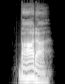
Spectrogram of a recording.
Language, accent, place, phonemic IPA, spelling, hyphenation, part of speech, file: German, Germany, Berlin, /ˈbaːdɐ/, Bader, Ba‧der, noun, De-Bader.ogg
- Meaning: barber surgeon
